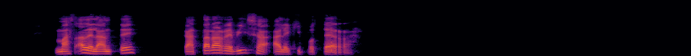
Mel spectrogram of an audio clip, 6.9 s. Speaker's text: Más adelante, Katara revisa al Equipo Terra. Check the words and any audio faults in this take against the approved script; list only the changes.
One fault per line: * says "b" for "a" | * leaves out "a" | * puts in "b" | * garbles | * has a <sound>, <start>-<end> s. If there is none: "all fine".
all fine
